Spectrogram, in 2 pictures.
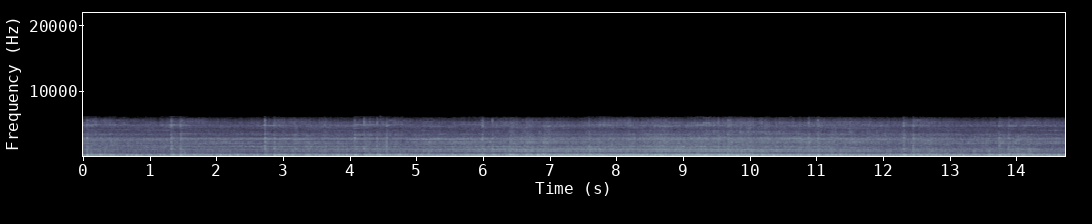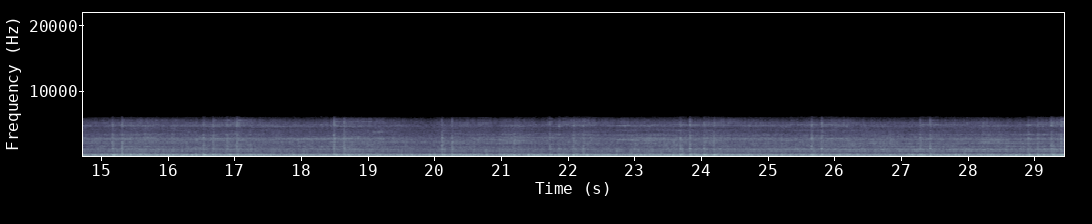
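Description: Freight train of intermodal well cars rolling past: a steady low running noise of steel wheels on rails, swelling a little about eight to ten seconds in.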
